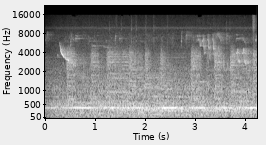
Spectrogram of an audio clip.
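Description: Birds chirping, one sweeping call near the start then repeated short chirps, over a steady held note of background music.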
